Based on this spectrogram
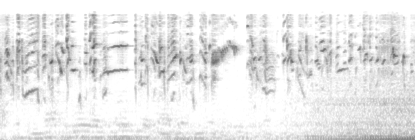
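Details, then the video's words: Parachinar Gulsar, a Himalayan bird, singing fast twittering phrases of bright chirps and swept whistles, fading into rougher background noise at the end. "Gulsar singing parachinar Himalayan top bird full power sings"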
